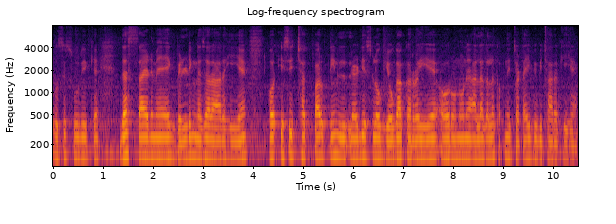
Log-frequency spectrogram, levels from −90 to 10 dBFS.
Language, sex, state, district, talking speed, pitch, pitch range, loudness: Hindi, male, Uttar Pradesh, Etah, 165 wpm, 120 Hz, 115-125 Hz, -21 LUFS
